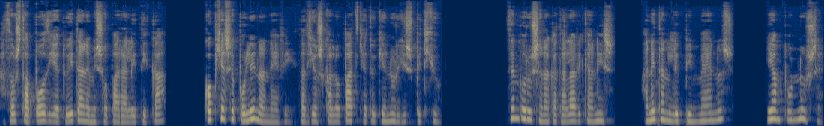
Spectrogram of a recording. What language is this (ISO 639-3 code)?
ell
